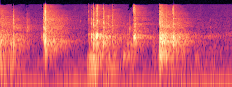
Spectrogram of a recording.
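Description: Makeup items being gathered up and put away, clicking and knocking against each other: about five sharp clicks, roughly one every half second.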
